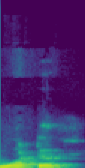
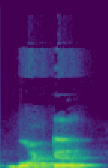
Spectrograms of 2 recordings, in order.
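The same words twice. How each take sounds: First: "water" with the last R clearly sounded; Indian-accented "water", final R pronounced; stressed final R. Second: "water" with the final R barely sounded; almost silent R. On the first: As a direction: lean on the R that ends "water". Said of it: "the last R". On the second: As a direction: let the R at the end of "water" nearly vanish. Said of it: "make the R almost silent". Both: Shown as a demonstration.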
